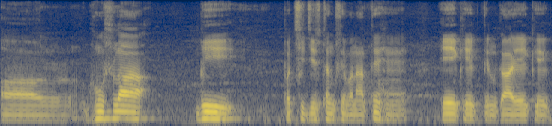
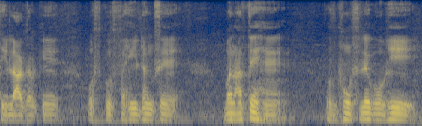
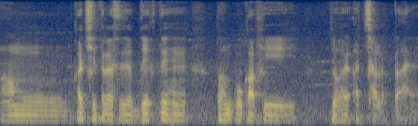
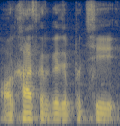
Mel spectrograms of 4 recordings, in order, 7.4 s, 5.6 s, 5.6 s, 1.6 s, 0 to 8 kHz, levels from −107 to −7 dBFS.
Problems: none marked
